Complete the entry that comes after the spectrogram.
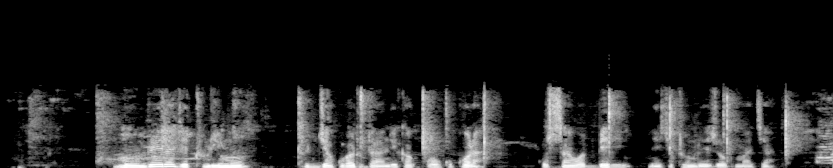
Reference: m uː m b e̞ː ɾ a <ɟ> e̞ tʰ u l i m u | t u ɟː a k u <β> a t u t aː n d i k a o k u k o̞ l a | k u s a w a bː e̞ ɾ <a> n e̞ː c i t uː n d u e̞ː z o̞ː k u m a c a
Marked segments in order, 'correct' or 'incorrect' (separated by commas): correct, correct, incorrect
